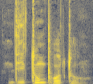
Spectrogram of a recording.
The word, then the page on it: dituñ-potuñ: apatani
